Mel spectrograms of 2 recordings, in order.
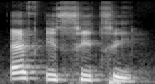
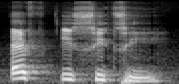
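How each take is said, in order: Both takes have the same delivery.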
